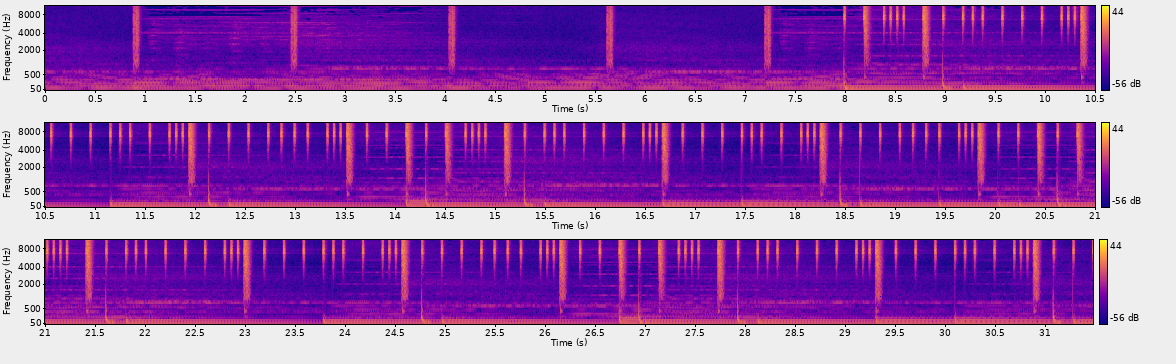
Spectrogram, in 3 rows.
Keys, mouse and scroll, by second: 0.0-1.9 drag, 2.7-4.6 drag, 5.3-13.0 drag, 13.5-15.4 drag, 16.1-17.0 drag, 17.0-17.5 scroll down 6, 17.5 click, 19.3-21.2 drag, 23.4-24.0 scroll down 2, 24.0 Tab, 24.8-25.7 scroll down 3, 25.7-26.8 scroll down 1, 28.7-30.5 drag, 30.8-31.4 drag.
